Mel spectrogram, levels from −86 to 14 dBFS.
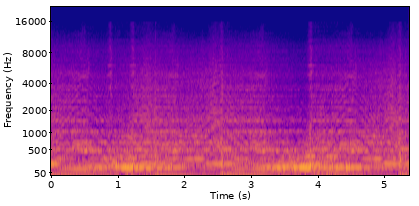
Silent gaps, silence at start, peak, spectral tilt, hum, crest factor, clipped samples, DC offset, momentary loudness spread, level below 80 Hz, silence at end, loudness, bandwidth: none; 0 s; -4 dBFS; -7.5 dB/octave; none; 16 dB; under 0.1%; 1%; 9 LU; -40 dBFS; 0 s; -21 LUFS; 10 kHz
